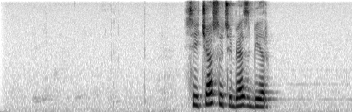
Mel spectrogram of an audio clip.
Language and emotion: Russian, neutral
